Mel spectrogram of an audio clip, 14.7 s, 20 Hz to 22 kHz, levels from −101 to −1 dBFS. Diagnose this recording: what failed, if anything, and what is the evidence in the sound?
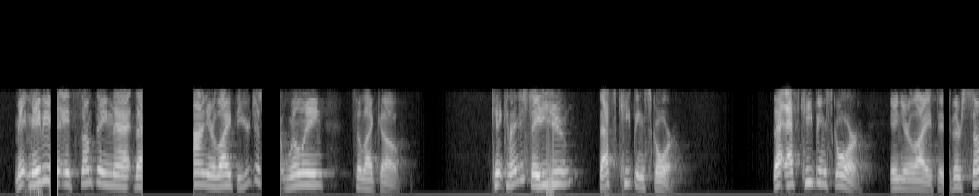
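Packet loss filled with silence at 0.75–0.86, 3.92–4.21, 8.2–8.3 (scattered short holes) and 14.15–14.24 s. Network packets vanished and the receiver inserted silence. Hard-edged gaps fit 10 ms packets.

Audio dropout to silence at 2.13–2.91 s. The speech cuts to 0.78 s of silence with no room tone, likely because the capture input was lost while recording continued.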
